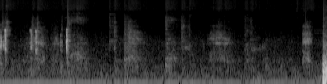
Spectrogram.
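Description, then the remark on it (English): Scattered, irregular clicks from someone typing on a computer keyboard while signing in again, soft, with quiet pauses between bursts over a low steady electrical hum. “Can't hear my keystrokes, right?”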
